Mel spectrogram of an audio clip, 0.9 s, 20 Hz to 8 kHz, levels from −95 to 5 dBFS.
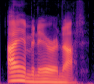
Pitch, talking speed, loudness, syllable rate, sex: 115 Hz, 255 wpm, -20 LUFS, 8.0 syllables/s, male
